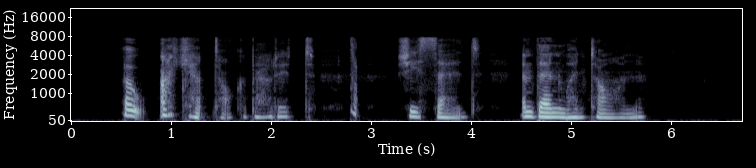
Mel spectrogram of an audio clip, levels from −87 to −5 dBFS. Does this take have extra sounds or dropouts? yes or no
yes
